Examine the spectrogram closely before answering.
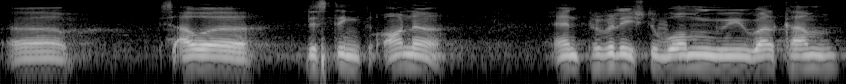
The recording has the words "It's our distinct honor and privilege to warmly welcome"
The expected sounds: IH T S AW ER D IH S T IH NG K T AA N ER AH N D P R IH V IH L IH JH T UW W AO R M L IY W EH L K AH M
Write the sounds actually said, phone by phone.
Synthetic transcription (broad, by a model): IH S AW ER D IH S T IH NG K T AA N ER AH N P R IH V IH L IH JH T UW W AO M W IY W EH L K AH M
